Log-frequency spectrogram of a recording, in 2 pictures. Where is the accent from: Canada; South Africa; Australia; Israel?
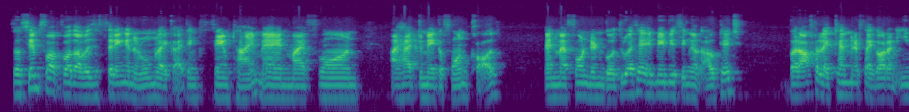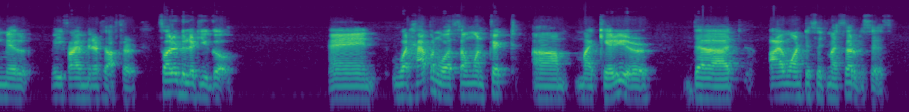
Canada; Toronto, Ontario; now in California, United States; I'm from Toronto, uh, I live in California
